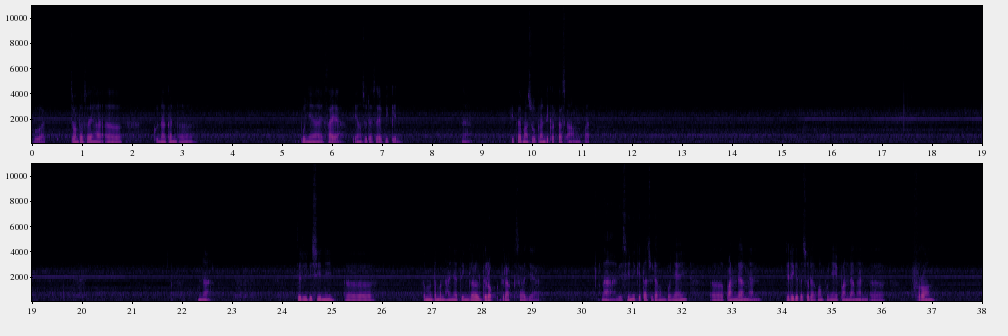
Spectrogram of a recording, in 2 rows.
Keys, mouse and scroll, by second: 17.5 click, 25.8 scroll up 1, 26.7 scroll down 1, 29.1 click, 29.8-30.1 scroll up 1, 30.1 scroll down 1, 30.8 click, 34.6 scroll up 1, 35.1 scroll down 1.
